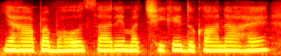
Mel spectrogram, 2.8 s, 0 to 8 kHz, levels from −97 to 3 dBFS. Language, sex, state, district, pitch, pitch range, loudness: Hindi, female, Karnataka, Koppal, 215 Hz, 215-220 Hz, -13 LUFS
